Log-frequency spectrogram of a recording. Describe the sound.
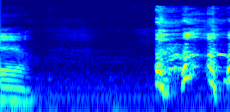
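After a short bit of voice and a quiet pause, an unwell father with a weak body and an itchy throat lets out a rapid run of three harsh, loud coughs.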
